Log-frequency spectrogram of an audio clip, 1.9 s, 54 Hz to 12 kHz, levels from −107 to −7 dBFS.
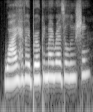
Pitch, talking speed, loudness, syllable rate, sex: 270 Hz, 190 wpm, -16 LUFS, 6.0 syllables/s, female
